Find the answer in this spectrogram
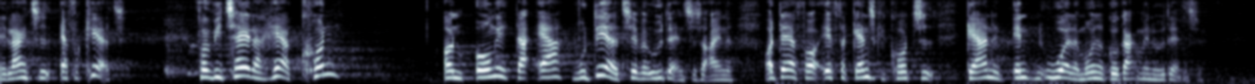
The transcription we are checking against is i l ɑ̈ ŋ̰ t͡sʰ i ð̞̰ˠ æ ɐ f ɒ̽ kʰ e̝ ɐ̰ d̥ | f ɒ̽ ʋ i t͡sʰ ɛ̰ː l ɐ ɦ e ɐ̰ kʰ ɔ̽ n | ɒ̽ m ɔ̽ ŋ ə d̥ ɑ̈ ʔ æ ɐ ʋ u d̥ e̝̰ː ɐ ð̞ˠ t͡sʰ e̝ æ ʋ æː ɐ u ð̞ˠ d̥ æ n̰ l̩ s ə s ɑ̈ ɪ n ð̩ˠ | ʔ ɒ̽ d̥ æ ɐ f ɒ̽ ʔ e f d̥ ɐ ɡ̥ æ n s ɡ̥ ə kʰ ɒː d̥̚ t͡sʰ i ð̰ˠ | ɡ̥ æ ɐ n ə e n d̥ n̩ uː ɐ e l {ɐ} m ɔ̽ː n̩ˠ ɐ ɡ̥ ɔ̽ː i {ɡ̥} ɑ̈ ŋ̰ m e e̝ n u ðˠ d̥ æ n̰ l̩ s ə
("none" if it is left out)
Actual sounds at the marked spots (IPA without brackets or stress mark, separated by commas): ɐ, ɡ̥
